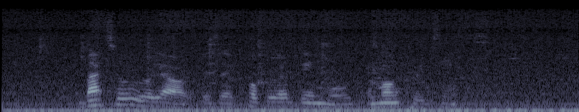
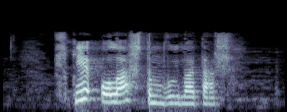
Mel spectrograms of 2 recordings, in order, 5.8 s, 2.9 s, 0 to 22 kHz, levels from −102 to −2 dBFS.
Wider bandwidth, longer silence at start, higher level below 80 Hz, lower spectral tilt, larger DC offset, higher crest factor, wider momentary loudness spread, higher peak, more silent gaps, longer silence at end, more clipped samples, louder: first, 16.5 kHz vs 7.8 kHz; second, 0.05 s vs 0.55 s; first, -58 dBFS vs -64 dBFS; about the same, -5 dB/octave vs -4 dB/octave; neither; first, 22 dB vs 16 dB; second, 16 LU vs 19 LU; second, -30 dBFS vs -2 dBFS; neither; second, 0 s vs 0.6 s; neither; second, -53 LUFS vs -16 LUFS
